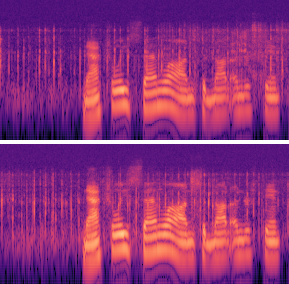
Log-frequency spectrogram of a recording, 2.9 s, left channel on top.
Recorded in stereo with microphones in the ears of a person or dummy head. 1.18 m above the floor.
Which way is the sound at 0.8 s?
20° right (ahead or behind).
